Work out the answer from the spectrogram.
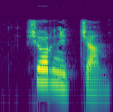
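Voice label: "сёрнитчан", Komi, female; kpv audio dict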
